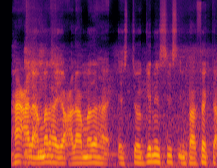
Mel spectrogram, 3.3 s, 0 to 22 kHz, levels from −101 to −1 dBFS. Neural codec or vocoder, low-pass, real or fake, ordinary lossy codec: vocoder, 44.1 kHz, 128 mel bands, Pupu-Vocoder; none; fake; none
